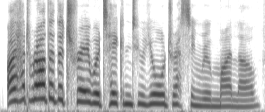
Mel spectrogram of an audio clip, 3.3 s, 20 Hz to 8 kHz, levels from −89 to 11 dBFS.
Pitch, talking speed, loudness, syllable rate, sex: 245 Hz, 235 wpm, -18 LUFS, 5.5 syllables/s, female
